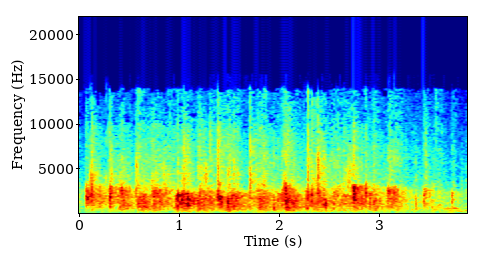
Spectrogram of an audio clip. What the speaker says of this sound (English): Please give a round of applause for Mr.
